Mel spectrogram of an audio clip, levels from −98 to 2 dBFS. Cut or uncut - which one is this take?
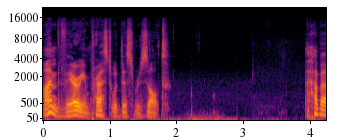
cut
